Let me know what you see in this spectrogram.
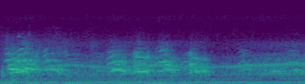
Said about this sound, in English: All right, get onto the sled and let's get going. All right. I'm getting colder every minute. All set. Mush! Mush, you huskies! Get on!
